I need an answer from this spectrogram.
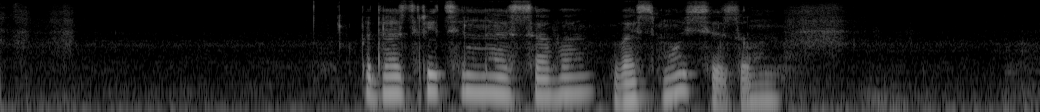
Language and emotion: Russian, sad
